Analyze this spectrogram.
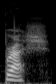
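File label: "brush", US English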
